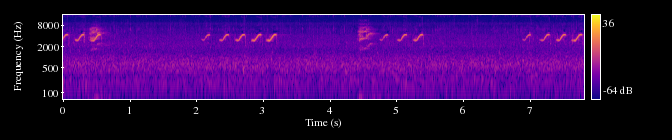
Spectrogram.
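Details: Training recording of double-collared seedeater tui-tui song. Sets of four or five sharp, rising whistled notes come in spaced bursts, each preceded at times by a scratchy, buzzy note, all over faint continuous hiss.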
